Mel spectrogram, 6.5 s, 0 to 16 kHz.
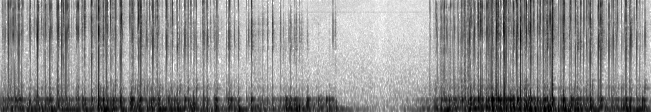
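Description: Long acrylic nails scratch and tap across a bare, round steel-mesh microphone grille with a hollow dome. This makes a dense, rapid, uneven stream of crackly scrapes and clicks with a heavy low rumble around 195 Hz and sharp, short transients. The sound fades to near silence for about a second midway, then resumes at full strength.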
